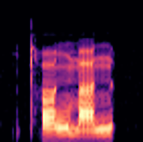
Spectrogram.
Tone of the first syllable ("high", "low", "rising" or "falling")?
high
